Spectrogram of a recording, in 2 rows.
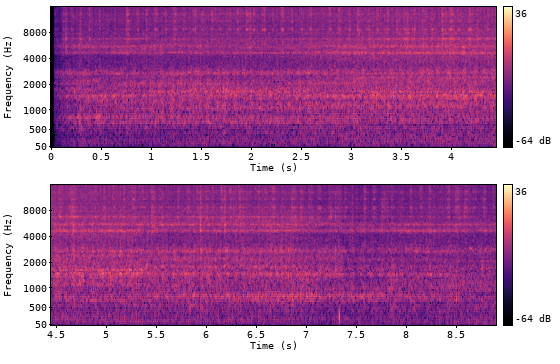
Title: Bad engine Sound of celerio 2012.. what to do pls?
